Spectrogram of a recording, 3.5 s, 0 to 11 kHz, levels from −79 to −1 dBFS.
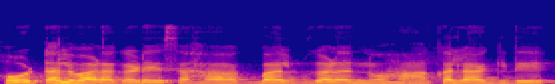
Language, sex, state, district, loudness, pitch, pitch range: Kannada, female, Karnataka, Bidar, -16 LUFS, 225 Hz, 220-230 Hz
